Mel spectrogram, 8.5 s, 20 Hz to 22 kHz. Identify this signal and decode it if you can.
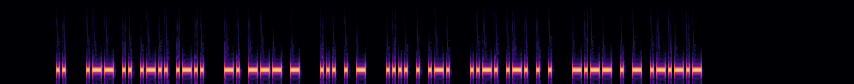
Morse code, heard as a keyed tone, about 40 wpm, 700 Hz. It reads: I WILL NOT SET HER FREE YET.
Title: Sentences from Top 1000 Words - Review Part 1 - 40wpm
